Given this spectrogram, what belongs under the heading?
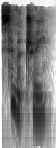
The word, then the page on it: symmetry: British English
